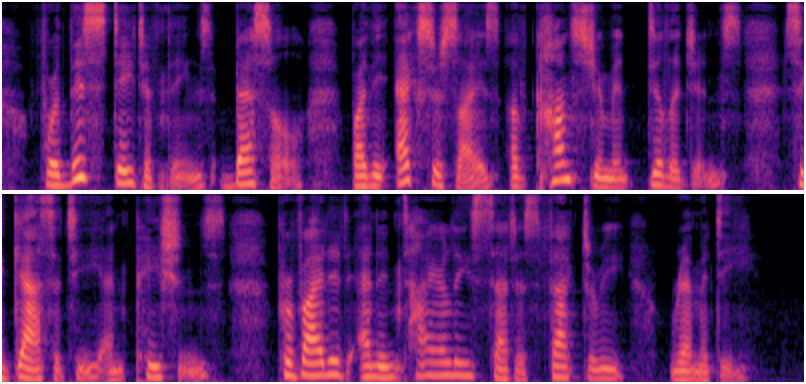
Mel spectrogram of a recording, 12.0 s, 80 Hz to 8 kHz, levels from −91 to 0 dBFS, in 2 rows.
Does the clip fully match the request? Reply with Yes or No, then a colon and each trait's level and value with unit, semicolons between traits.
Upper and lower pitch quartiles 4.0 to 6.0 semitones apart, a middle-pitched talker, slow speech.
Yes: average, 4.8 semitones; medium, 165 Hz; slow, 100 wpm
